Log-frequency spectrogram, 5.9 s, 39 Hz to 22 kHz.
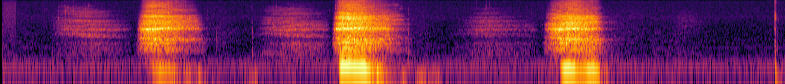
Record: exhalation_length: 5.9 s
exhalation_amplitude: 3728
exhalation_signal_mean_std_ratio: 0.37
survey_phase: beta (2021-08-13 to 2022-03-07)
age: 65+
gender: Male
wearing_mask: 'No'
symptom_cough_any: true
symptom_sore_throat: true
symptom_fatigue: true
symptom_headache: true
smoker_status: Ex-smoker
respiratory_condition_asthma: false
respiratory_condition_other: false
recruitment_source: Test and Trace
submission_delay: 3 days
covid_test_result: Positive
covid_test_method: ePCR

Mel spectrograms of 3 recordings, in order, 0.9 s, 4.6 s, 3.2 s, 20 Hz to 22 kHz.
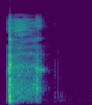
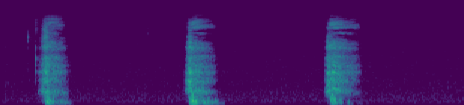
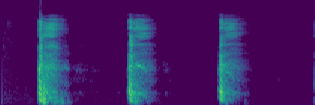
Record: cough_length: 0.9 s
cough_amplitude: 28927
cough_signal_mean_std_ratio: 0.34
exhalation_length: 4.6 s
exhalation_amplitude: 6254
exhalation_signal_mean_std_ratio: 0.29
three_cough_length: 3.2 s
three_cough_amplitude: 32767
three_cough_signal_mean_std_ratio: 0.25
survey_phase: beta (2021-08-13 to 2022-03-07)
age: 45-64
gender: Male
wearing_mask: 'No'
symptom_runny_or_blocked_nose: true
symptom_onset: 12 days
smoker_status: Never smoked
respiratory_condition_asthma: false
respiratory_condition_other: false
recruitment_source: REACT
submission_delay: 1 day
covid_test_result: Negative
covid_test_method: RT-qPCR
influenza_a_test_result: Negative
influenza_b_test_result: Negative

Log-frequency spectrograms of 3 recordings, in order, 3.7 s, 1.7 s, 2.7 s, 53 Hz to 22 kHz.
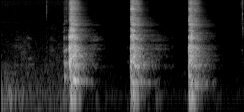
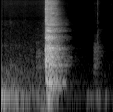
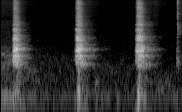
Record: three_cough_length: 3.7 s
three_cough_amplitude: 32768
three_cough_signal_mean_std_ratio: 0.3
cough_length: 1.7 s
cough_amplitude: 32768
cough_signal_mean_std_ratio: 0.3
exhalation_length: 2.7 s
exhalation_amplitude: 32768
exhalation_signal_mean_std_ratio: 0.33
survey_phase: beta (2021-08-13 to 2022-03-07)
age: 45-64
gender: Female
wearing_mask: 'No'
symptom_none: true
smoker_status: Never smoked
respiratory_condition_asthma: false
respiratory_condition_other: false
recruitment_source: REACT
submission_delay: 2 days
covid_test_result: Negative
covid_test_method: RT-qPCR
influenza_a_test_result: Negative
influenza_b_test_result: Negative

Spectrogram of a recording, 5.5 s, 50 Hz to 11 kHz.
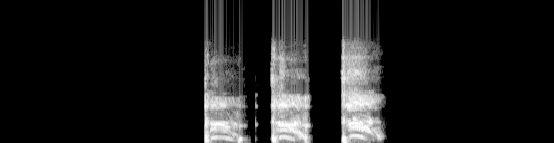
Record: three_cough_length: 5.5 s
three_cough_amplitude: 30077
three_cough_signal_mean_std_ratio: 0.35
survey_phase: beta (2021-08-13 to 2022-03-07)
age: 18-44
gender: Male
wearing_mask: 'No'
symptom_cough_any: true
symptom_runny_or_blocked_nose: true
symptom_shortness_of_breath: true
symptom_sore_throat: true
symptom_fatigue: true
symptom_headache: true
symptom_other: true
symptom_onset: 4 days
smoker_status: Current smoker (e-cigarettes or vapes only)
respiratory_condition_asthma: false
respiratory_condition_other: false
recruitment_source: Test and Trace
submission_delay: 1 day
covid_test_result: Positive
covid_test_method: RT-qPCR
covid_ct_value: 20.2
covid_ct_gene: ORF1ab gene
covid_ct_mean: 20.3
covid_viral_load: 220000 copies/ml
covid_viral_load_category: Low viral load (10K-1M copies/ml)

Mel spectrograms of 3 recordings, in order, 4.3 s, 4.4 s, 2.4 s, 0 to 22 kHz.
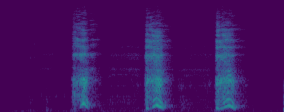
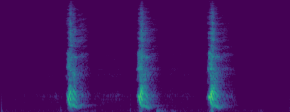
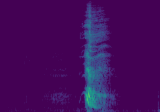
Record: exhalation_length: 4.3 s
exhalation_amplitude: 2942
exhalation_signal_mean_std_ratio: 0.38
three_cough_length: 4.4 s
three_cough_amplitude: 13995
three_cough_signal_mean_std_ratio: 0.23
cough_length: 2.4 s
cough_amplitude: 12186
cough_signal_mean_std_ratio: 0.19
survey_phase: beta (2021-08-13 to 2022-03-07)
age: 65+
gender: Male
wearing_mask: 'No'
symptom_none: true
smoker_status: Never smoked
respiratory_condition_asthma: false
respiratory_condition_other: false
recruitment_source: REACT
submission_delay: 1 day
covid_test_result: Negative
covid_test_method: RT-qPCR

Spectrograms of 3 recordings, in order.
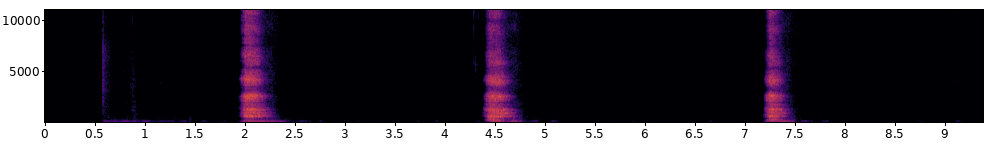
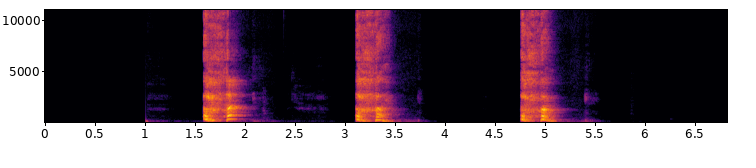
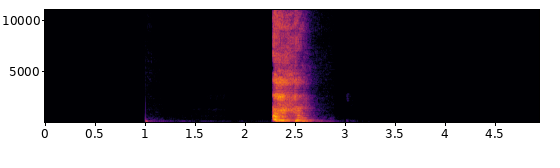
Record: exhalation_length: 9.4 s
exhalation_amplitude: 2482
exhalation_signal_mean_std_ratio: 0.21
three_cough_length: 6.8 s
three_cough_amplitude: 24767
three_cough_signal_mean_std_ratio: 0.26
cough_length: 4.9 s
cough_amplitude: 17446
cough_signal_mean_std_ratio: 0.18
survey_phase: beta (2021-08-13 to 2022-03-07)
age: 45-64
gender: Female
wearing_mask: 'No'
symptom_runny_or_blocked_nose: true
smoker_status: Ex-smoker
respiratory_condition_asthma: false
respiratory_condition_other: false
recruitment_source: REACT
submission_delay: 1 day
covid_test_result: Negative
covid_test_method: RT-qPCR
influenza_a_test_result: Unknown/Void
influenza_b_test_result: Unknown/Void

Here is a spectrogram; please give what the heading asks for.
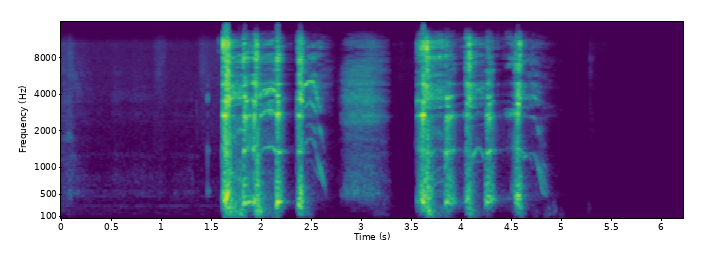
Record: cough_length: 6.2 s
cough_amplitude: 32768
cough_signal_mean_std_ratio: 0.3
survey_phase: beta (2021-08-13 to 2022-03-07)
age: 65+
gender: Male
wearing_mask: 'No'
symptom_none: true
smoker_status: Ex-smoker
respiratory_condition_asthma: false
respiratory_condition_other: false
recruitment_source: REACT
submission_delay: 2 days
covid_test_result: Negative
covid_test_method: RT-qPCR
influenza_a_test_result: Negative
influenza_b_test_result: Negative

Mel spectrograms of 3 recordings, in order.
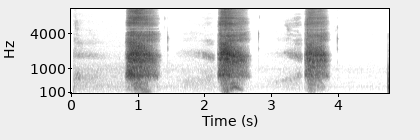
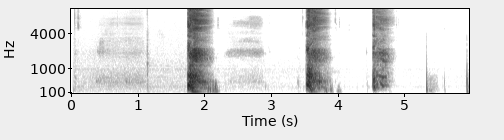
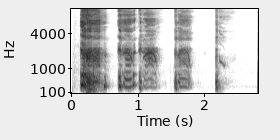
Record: exhalation_length: 4.8 s
exhalation_amplitude: 13478
exhalation_signal_mean_std_ratio: 0.38
three_cough_length: 6.0 s
three_cough_amplitude: 28758
three_cough_signal_mean_std_ratio: 0.24
cough_length: 2.8 s
cough_amplitude: 32417
cough_signal_mean_std_ratio: 0.39
survey_phase: alpha (2021-03-01 to 2021-08-12)
age: 45-64
gender: Female
wearing_mask: 'No'
symptom_cough_any: true
symptom_fatigue: true
symptom_onset: 3 days
smoker_status: Never smoked
respiratory_condition_asthma: false
respiratory_condition_other: false
recruitment_source: Test and Trace
submission_delay: 2 days
covid_test_result: Positive
covid_test_method: RT-qPCR
covid_ct_value: 19.6
covid_ct_gene: ORF1ab gene
covid_ct_mean: 20.0
covid_viral_load: 270000 copies/ml
covid_viral_load_category: Low viral load (10K-1M copies/ml)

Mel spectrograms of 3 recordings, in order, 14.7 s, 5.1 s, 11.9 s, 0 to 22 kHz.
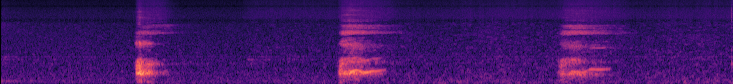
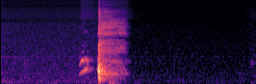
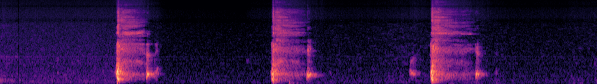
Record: exhalation_length: 14.7 s
exhalation_amplitude: 11762
exhalation_signal_mean_std_ratio: 0.32
cough_length: 5.1 s
cough_amplitude: 32768
cough_signal_mean_std_ratio: 0.15
three_cough_length: 11.9 s
three_cough_amplitude: 32766
three_cough_signal_mean_std_ratio: 0.21
survey_phase: beta (2021-08-13 to 2022-03-07)
age: 65+
gender: Male
wearing_mask: 'No'
symptom_none: true
smoker_status: Never smoked
respiratory_condition_asthma: false
respiratory_condition_other: false
recruitment_source: REACT
submission_delay: 3 days
covid_test_result: Negative
covid_test_method: RT-qPCR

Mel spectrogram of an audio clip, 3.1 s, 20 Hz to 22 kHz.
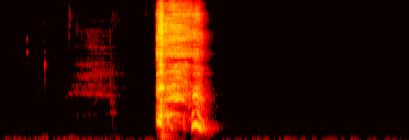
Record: cough_length: 3.1 s
cough_amplitude: 13275
cough_signal_mean_std_ratio: 0.26
survey_phase: beta (2021-08-13 to 2022-03-07)
age: 18-44
gender: Female
wearing_mask: 'No'
symptom_diarrhoea: true
symptom_fatigue: true
symptom_headache: true
symptom_change_to_sense_of_smell_or_taste: true
smoker_status: Ex-smoker
respiratory_condition_asthma: false
respiratory_condition_other: false
recruitment_source: REACT
submission_delay: 2 days
covid_test_result: Negative
covid_test_method: RT-qPCR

